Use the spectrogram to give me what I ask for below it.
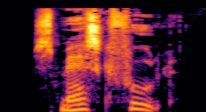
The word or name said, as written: smaskfuld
